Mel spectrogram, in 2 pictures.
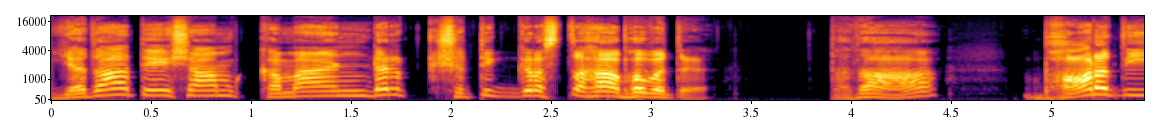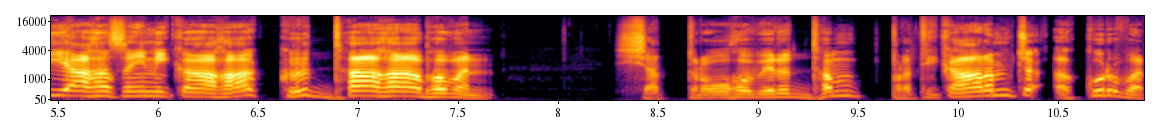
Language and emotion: Sanskrit, angry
